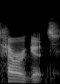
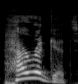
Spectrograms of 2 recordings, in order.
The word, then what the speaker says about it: Harrogate: next to evan from herrera is it pronounced harrogate in the united kingdom hello david can you hear me okay yeah i can hear you fantastic it's pronounced harrogate actually harrogate i like it um yeah so i just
